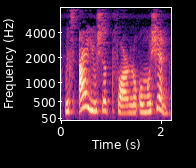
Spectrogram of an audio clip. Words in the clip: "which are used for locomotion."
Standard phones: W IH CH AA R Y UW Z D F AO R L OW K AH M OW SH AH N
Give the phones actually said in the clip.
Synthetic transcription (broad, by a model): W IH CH AA R Y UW S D F AO R L OW K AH M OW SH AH N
